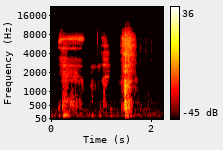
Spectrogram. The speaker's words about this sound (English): I'm sorry, I got to sneeze.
